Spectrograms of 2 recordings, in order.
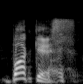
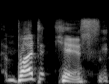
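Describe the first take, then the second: First: The middle T is soft or barely pronounced. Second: The middle T is pronounced hard and clear. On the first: The speaker calls it right. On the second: The speaker calls it wrong.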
